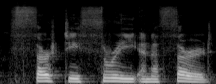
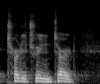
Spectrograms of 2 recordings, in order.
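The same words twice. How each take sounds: First: The th sounds are clearly pronounced. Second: The th sounds are said as t, quickly. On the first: The speaker calls it right. "you're supposed to say" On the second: The speaker calls it wrong. "we just speak really fast and we say"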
